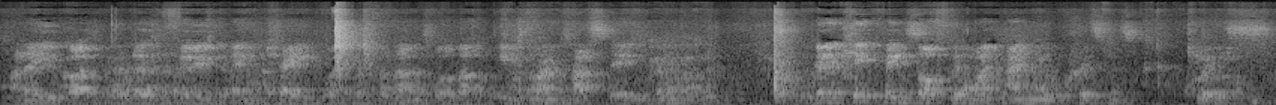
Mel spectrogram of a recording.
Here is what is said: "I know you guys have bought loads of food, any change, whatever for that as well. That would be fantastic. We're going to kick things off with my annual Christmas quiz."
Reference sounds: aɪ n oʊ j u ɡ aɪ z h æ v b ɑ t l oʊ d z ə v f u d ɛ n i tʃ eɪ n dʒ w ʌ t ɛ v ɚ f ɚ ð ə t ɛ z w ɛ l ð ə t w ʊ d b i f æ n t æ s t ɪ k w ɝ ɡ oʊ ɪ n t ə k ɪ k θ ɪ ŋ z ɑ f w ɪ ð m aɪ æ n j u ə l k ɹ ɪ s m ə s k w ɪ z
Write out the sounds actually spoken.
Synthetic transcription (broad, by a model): aɪ n oʊ j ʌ ɡ aɪ z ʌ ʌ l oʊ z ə f u d ɛ n i tʃ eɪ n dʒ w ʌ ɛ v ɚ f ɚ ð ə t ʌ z w ɛ l ð ə t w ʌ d b i f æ n t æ s t ɪ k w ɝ ɡ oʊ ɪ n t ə k ɪ k θ ɪ ŋ z ɑ f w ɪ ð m aɪ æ n j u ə l k ɹ ɪ s m ə s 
